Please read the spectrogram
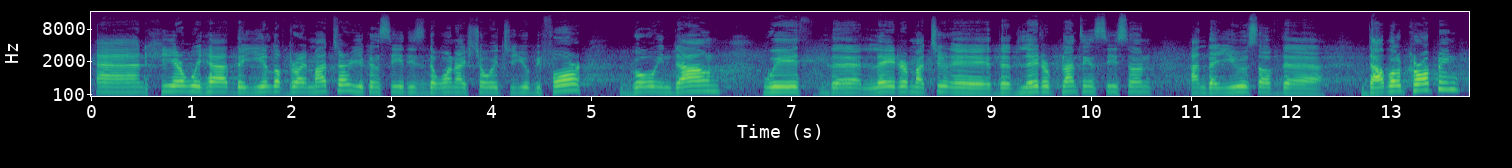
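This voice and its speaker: A middle-aged man with an Argentine accent gives a conference lecture in a fairly high voice. He stumbles and repeats words, and he keeps tagging "okay?" onto his points. A faint hiss sits under the recording. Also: steady tone, a little slow, fairly bright tone. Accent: Argentine Spanish. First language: Spanish. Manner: frequent restarts and tag "okay?". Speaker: extension dairy scientist, presenter. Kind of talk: conference talk with slides.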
